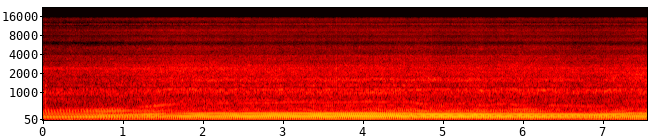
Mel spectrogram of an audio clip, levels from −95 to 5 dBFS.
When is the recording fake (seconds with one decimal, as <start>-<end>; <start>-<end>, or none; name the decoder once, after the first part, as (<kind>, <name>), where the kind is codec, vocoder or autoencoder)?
0.0-7.6 (autoencoder, DAC-VAE)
